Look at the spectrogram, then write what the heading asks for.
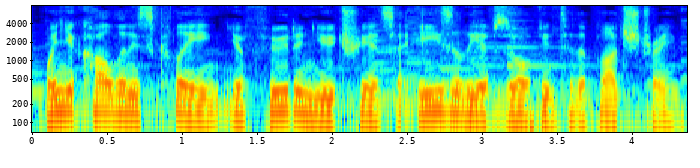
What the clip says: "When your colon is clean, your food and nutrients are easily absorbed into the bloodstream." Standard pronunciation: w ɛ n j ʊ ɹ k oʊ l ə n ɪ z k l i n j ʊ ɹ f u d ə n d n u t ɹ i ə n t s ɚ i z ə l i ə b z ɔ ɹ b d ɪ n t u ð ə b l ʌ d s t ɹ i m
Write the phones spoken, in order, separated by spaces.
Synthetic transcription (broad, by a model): w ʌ n j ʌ ɹ k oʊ l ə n ɪ z k l i n j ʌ ɹ f u d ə n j u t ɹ i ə n t s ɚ i z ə l i ə b z ɔ ɹ b d ɪ n t u ð ə b l ʌ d s t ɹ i m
